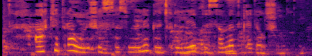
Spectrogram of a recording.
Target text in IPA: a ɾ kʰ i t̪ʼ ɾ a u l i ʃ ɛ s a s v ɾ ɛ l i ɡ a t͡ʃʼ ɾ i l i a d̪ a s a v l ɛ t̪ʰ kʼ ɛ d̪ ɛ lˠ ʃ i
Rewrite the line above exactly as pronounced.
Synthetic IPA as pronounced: a ɾ kʰ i t̪ʼ ɾ a u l i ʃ ɛ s a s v l ɛ l i ɡ a t͡ʃʼ ɾ i l i a d̪ a s a v l ɛ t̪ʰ kʼ ɛ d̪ ɛ lˠ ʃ i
